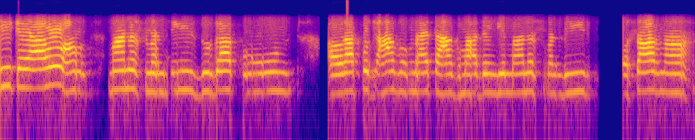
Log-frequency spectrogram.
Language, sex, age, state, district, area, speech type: Hindi, female, 45-60, Uttar Pradesh, Ghazipur, rural, conversation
